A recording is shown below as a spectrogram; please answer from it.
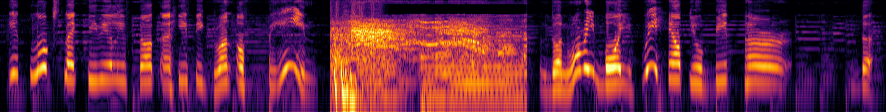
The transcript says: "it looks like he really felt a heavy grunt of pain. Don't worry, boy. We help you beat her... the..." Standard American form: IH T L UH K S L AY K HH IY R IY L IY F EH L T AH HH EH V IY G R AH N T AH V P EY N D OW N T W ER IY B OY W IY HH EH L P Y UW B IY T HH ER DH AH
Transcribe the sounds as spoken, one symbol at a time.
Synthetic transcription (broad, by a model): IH T L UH K S L AY K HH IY W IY L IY F EH L T AH HH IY F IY G R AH N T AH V P EY N D OW N T W ER IY B OY W IY HH EH L P Y UW B IY T HH ER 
